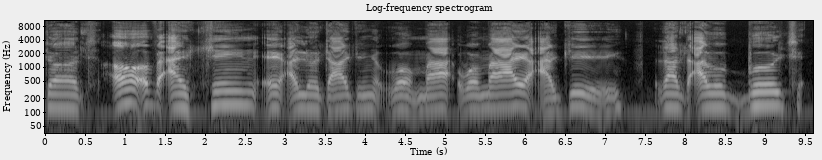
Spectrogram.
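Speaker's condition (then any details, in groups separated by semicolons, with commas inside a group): Cerebral palsy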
